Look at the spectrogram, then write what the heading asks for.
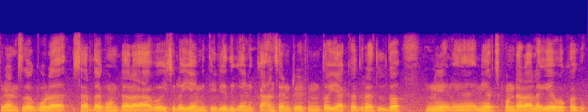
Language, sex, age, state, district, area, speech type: Telugu, male, 30-45, Andhra Pradesh, Srikakulam, urban, spontaneous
